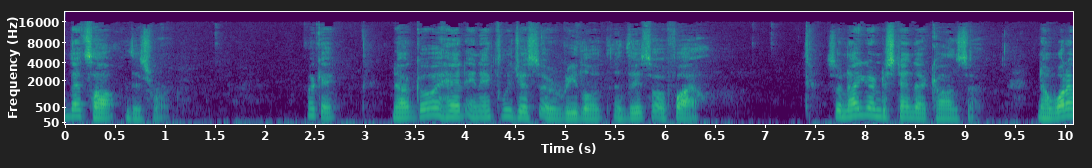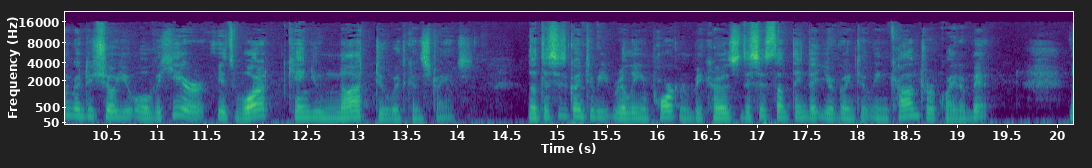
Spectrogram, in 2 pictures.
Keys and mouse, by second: 0.9 click, 2.4 click, 4.9 click, 6.8 click, 15.2 click, 17.7 shift+middle click.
